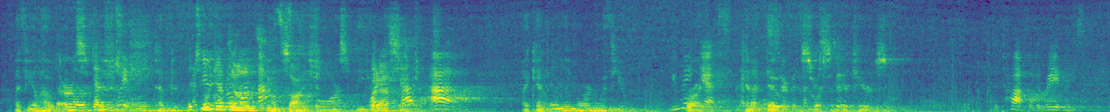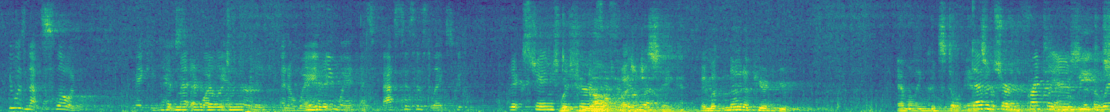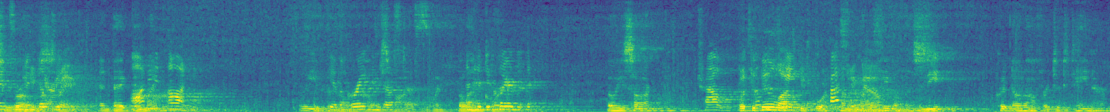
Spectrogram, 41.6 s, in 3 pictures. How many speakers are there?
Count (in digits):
4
